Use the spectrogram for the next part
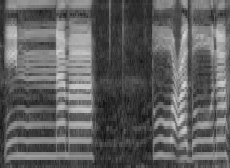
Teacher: انما میں نون مشدد ہے اور نون مشدد پر ہمیشہ غنہ ہوتا ہے، غنہ کر کے پڑھیں گے.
